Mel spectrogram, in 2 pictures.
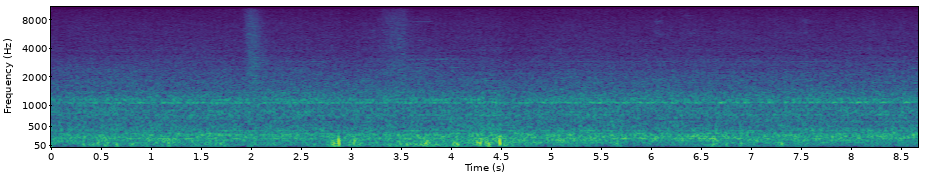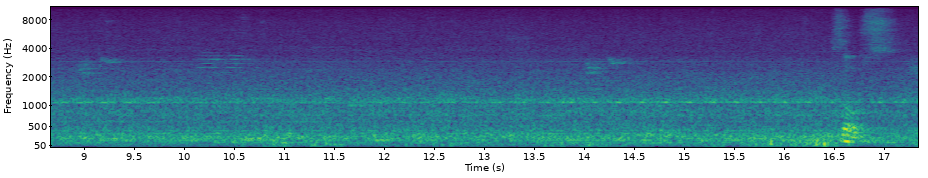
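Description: Steady background noise with a faint even tone running under it. A marker writing on a whiteboard squeaks briefly a few times, and there are two sharp clicks in the first few seconds.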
